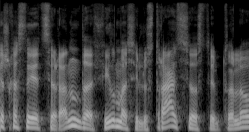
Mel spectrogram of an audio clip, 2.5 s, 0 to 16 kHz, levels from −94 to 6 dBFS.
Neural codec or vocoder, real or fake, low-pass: vocoder, 44.1 kHz, 128 mel bands every 256 samples, BigVGAN v2; fake; 14.4 kHz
